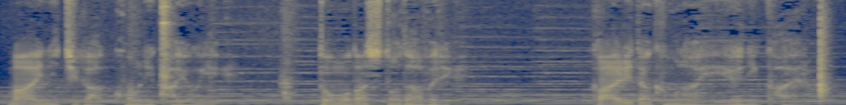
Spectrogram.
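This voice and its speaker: A man's voice: low-pitched, fairly quick, natural voice. An actor playing a weary, bitter young man narrating his memories in a subdued, brooding way in an anime. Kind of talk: scripted anime monologue. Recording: played from a show, distant, under music.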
